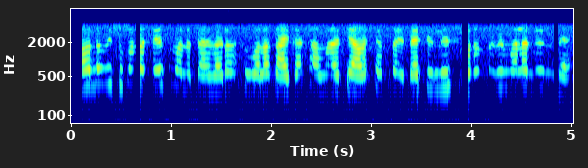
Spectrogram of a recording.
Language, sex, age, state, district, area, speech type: Marathi, female, 30-45, Maharashtra, Amravati, urban, conversation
